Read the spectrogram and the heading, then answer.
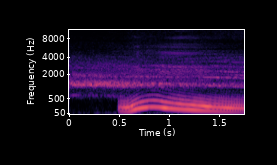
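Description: A single loud, sustained scream sound effect for a Halloween show bursts in abruptly after a brief pause, its pitch sweeping up quickly and then sliding slowly downward as it holds, over a steady background hiss.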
